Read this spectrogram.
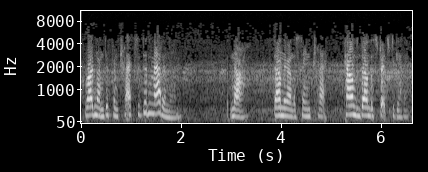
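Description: An anguished, bitter American woman played by an actress in a radio melodrama, slangy and emotional. Her voice is fairly high, on a muffled old recording with faint noise. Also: normal speed, lightly acted. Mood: fearful. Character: anguished, bitter, tough-talking woman fearing for her man. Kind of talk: 1940s-50s radio melodrama acting.

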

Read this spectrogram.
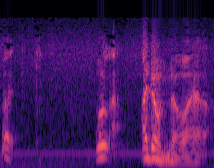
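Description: A man's voice: mid-range voice, very animated, a little slow, gravelly, bright, forceful tone, exaggerated voice. An actor playing an arrogant, defensive male circus performer in a 1940s-style radio drama, speaking with stiff, put-on foreign airs. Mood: indignant. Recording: dull lo-fi old radio broadcast with faint hiss.

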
